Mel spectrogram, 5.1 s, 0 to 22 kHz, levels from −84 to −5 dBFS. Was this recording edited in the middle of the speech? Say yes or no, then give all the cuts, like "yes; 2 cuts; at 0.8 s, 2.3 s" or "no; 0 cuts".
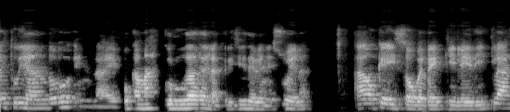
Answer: yes; 1 cut; at 3.3 s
